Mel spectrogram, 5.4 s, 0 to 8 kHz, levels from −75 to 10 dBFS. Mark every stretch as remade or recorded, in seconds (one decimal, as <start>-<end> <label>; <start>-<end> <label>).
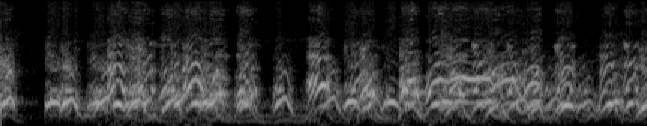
0.0-5.4 recorded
